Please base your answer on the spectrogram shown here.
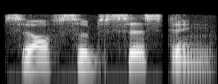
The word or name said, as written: self-subsisting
